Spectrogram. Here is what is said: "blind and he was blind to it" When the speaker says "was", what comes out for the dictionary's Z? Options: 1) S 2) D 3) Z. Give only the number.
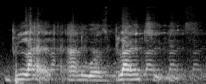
3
